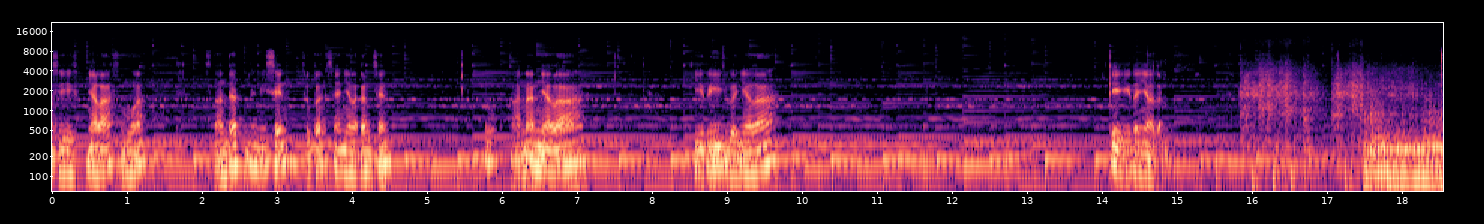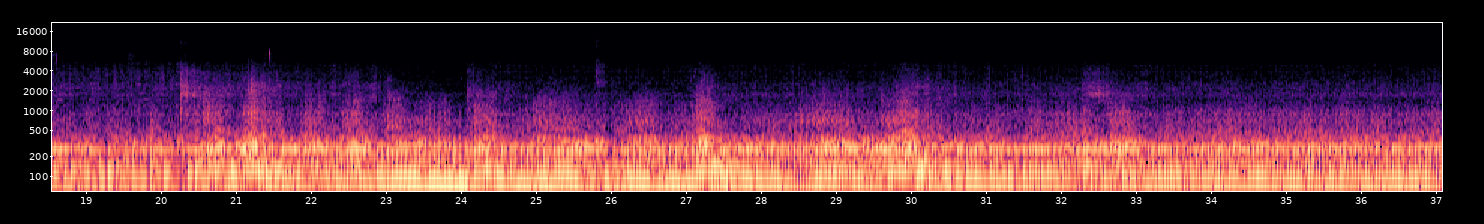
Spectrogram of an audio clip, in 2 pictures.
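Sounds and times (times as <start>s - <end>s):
engine revving: 14.4s - 37.0s
motorcycle engine running: 14.4s - 37.0s.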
